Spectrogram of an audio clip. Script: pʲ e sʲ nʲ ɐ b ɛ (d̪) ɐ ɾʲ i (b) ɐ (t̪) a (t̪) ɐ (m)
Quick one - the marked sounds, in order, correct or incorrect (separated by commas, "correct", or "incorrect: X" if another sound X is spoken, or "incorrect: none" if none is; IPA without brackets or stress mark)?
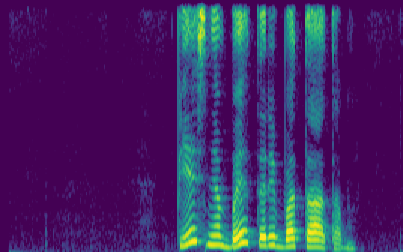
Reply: incorrect: t̪, correct, correct, correct, correct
